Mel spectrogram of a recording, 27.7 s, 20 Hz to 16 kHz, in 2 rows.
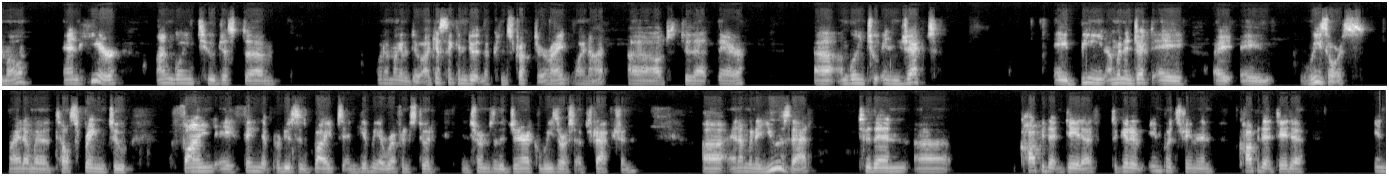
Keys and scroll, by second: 2.0 Return, 10.1 Return, 19.3 Return, 21.1 alt+super+l.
